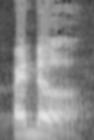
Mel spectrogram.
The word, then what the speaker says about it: padel: Kalau orang ini mah sebutannya padel. Padel. Kalau orang apa? Indonesia. Orang Indonesia padel aslinya. Aslinya pedel. Pedle. Pedle kan. Iya. Itu kayak anoing lah. Iya kan? Jadi emang pengucapannya kayak gitu kalau bahasa Inggris pedal.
